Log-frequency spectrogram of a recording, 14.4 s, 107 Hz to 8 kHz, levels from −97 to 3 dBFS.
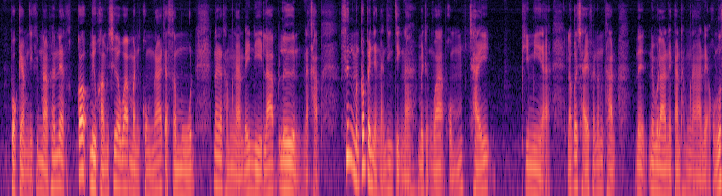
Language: Thai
